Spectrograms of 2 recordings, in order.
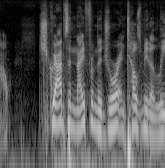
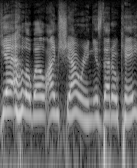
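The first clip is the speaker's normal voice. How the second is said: high, raised-voice awkward reply; calling through door; 7 semitones higher, 6 dB louder than usual. Acted. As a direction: call it out to someone outside. Acts own answer through bathroom door.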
